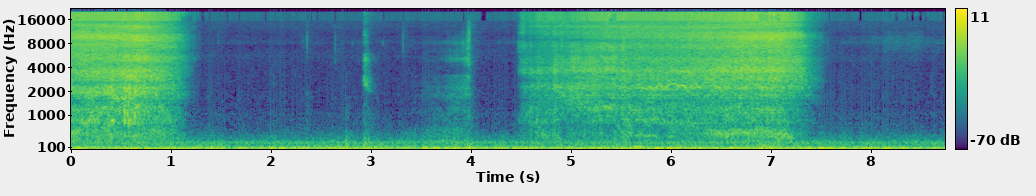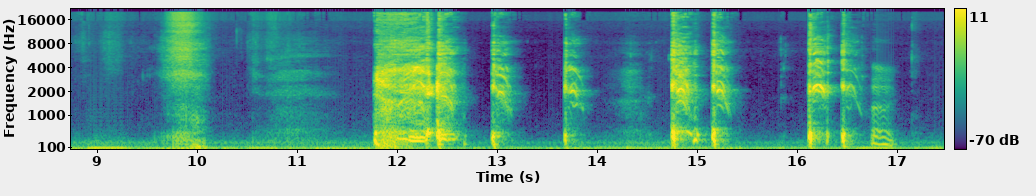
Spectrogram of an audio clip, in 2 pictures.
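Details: Two long nose blows, then a run of about eight loose, phlegmy coughs from a congested adult with a stuffy nose: wet productive cough.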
